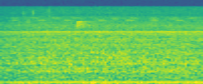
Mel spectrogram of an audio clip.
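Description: Quiet outdoor ambience in a garden: a steady background hiss with a constant low hum and a faint, even high drone of insects.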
